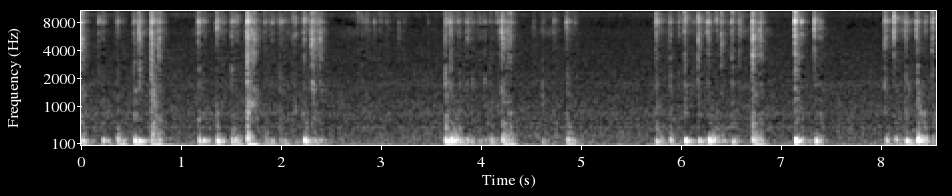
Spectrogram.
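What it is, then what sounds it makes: Plastic laptop keyboard. Fingertips type and press keys on a black plastic laptop keyboard in quick bursts separated by brief pauses. Each keystroke is a soft, low thud with a bright clicky edge that dies away almost at once.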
